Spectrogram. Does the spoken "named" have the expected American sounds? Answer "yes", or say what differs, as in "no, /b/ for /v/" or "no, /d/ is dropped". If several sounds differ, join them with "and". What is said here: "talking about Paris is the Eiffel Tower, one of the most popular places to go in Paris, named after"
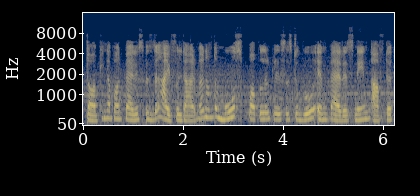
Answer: no, /d/ is dropped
